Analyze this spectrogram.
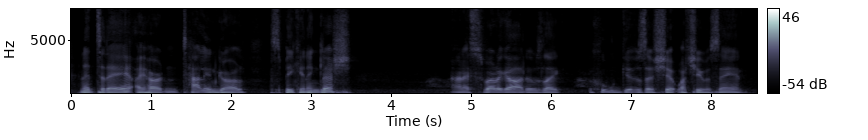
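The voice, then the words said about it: Irish accent. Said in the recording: “he couldn't believe I was from Ireland... people love my accent”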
